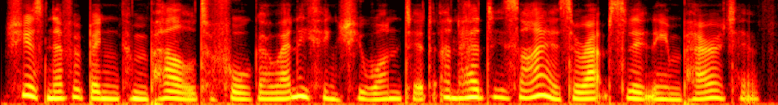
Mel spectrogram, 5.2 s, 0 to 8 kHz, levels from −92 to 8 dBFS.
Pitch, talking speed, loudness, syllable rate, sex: 195 Hz, 185 wpm, -17 LUFS, 7.0 syllables/s, female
